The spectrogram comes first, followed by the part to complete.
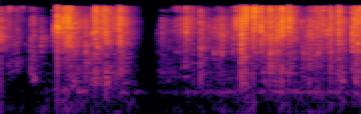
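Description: Foil wrapper of a Magic: The Gathering collector booster pack crinkling as it is pulled open by hand, with a brief pause just before a second in.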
